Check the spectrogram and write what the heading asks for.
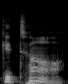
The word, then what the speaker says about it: guitar: Secondly, sometimes when you have U before I, you don't pronounce the U. For example, build, biscuit, disguise and guitar.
